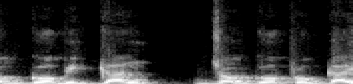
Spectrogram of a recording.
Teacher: আচ্ছা, এরপর দেখেন এই যে এটাই আপনার এখানে সুন্দর করে দেওয়া আছে, জয়ের পরে ইয় যুক্ত হলে গ গয়ের মতো উচ্চারণ হয়।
